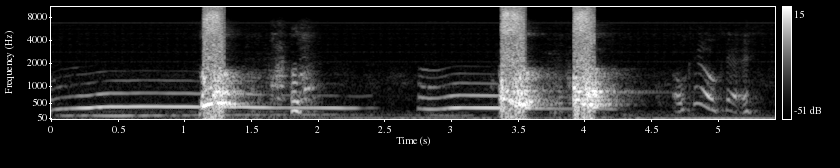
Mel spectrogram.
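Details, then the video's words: Puppy howling: steady, level tonal howls held for over a second each, broken by loud sharp knocks, ending in short wobbly yelping notes. "howlin pup-a-lup"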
